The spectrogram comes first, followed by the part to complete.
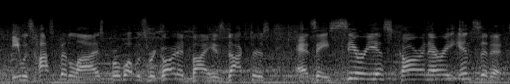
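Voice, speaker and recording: A male sports broadcaster with a high voice sets the scene at ringside. He speaks in articulate, measured sentences, with music in the background. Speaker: boxing play-by-play host. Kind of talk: live sports broadcast commentary. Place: ringside in a large arena.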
